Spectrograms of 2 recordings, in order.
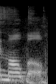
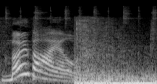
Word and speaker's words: mobile: Let me check the list on my mobile. Mobile. It's mobile. If it was mobile, it would be spelt noble with an M.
